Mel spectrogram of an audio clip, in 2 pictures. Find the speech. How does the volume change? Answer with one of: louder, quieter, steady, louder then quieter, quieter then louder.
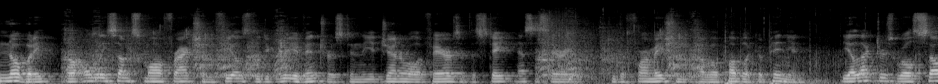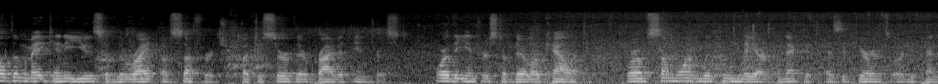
steady.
